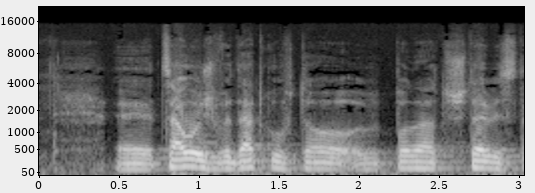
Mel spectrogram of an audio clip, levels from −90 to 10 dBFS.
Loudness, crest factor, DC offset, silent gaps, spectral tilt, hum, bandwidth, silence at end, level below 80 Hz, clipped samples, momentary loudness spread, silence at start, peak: -12 LUFS; 12 dB; under 0.1%; none; -6 dB/octave; none; 15.5 kHz; 0 s; -38 dBFS; 0.3%; 9 LU; 0.1 s; 0 dBFS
